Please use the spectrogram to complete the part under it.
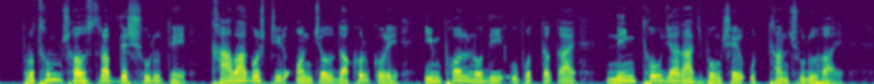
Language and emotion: Bengali, neutral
